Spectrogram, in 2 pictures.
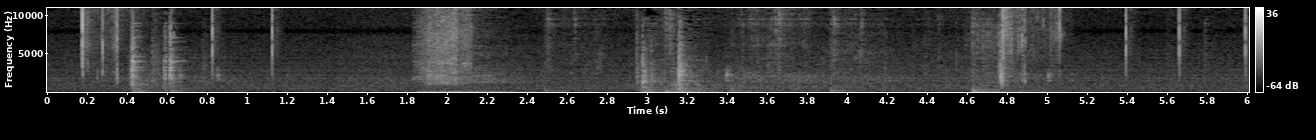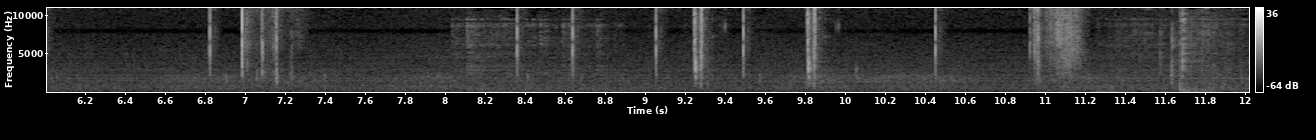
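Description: Menu selections click and tick softly.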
